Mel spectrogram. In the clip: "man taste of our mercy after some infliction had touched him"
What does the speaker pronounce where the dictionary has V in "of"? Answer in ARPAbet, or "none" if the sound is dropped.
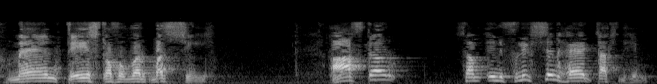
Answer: F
